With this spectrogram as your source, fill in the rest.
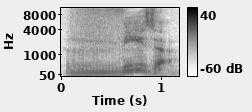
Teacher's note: international fisa correct no I said fisa with an unvoiced F I should have said visa with a voiced v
